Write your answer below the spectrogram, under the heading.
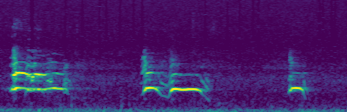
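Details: Beagle pack rabbit hunting in upstate New York, winter: three separate bays, each a sharp yelp sliding into a sustained level howl that drops at the end, over quiet wooded background.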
